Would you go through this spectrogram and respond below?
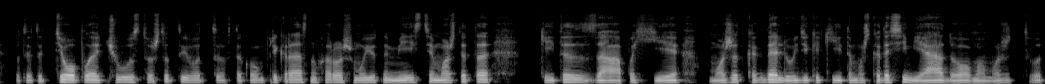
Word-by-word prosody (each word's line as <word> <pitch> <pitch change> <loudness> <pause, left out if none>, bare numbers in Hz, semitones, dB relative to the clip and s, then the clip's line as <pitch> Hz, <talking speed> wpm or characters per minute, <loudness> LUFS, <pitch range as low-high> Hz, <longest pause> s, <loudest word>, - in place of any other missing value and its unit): вот - - -12
это - - -4
тёплое 105 -3 +5
чувство, 110 0 -2
что 105 0 -3
ты 105 +1 -2
вот 100 0 -5
в 90 +1 -5
таком 100 0 -5
прекрасном, 105 -1 -1
хорошем, 105 -1 -1
уютном 100 -1 0
месте? 100 +2 +1
Может, 100 +1 +1
это 105 0 +1 0.5
какие-то 105 +3 +1
запахи, 95 0 0 0.3
может 95 +4 0
когда 105 +2 +3
люди 95 -1 +2
какие-то, 95 0 -3
может 95 +1 -3
когда 105 0 +1
семья 95 -3 +3
дома? 90 -1 0
Может 90 +3 -5
вот - - -6
100 Hz, 155 wpm, -25 LUFS, 95-105 Hz, 0.5 s, тёплое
